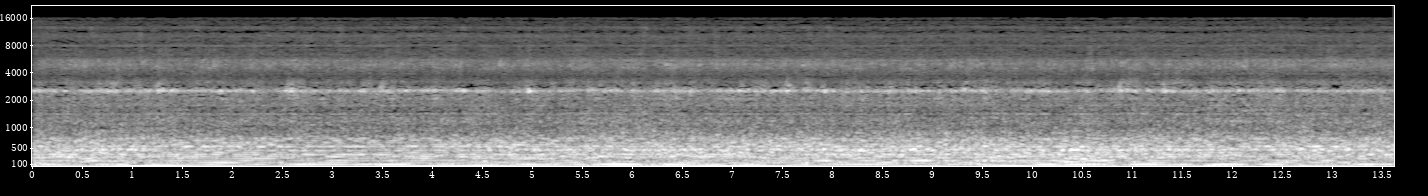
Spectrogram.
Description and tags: fridge-and-some-bg-after-chorus
Fridge engine sound in a not-so-quiet place. Recorded by Nokia 700 phone; chorus fx after all.
horror, lo-fi, refrigerator, fridge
